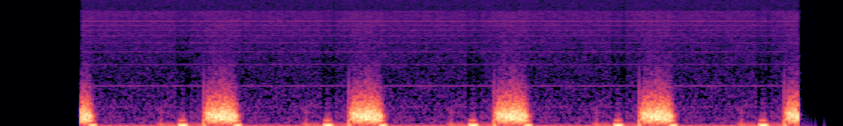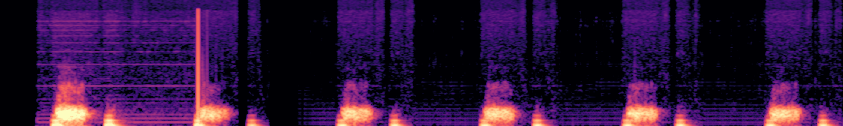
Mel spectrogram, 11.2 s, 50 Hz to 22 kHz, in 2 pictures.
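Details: Simulated heart sounds at about 60 a minute, mitral valve prolapse: several midsystolic clicks introduce a short high-frequency late systolic murmur crescendoing into the second sound; early systole silent.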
